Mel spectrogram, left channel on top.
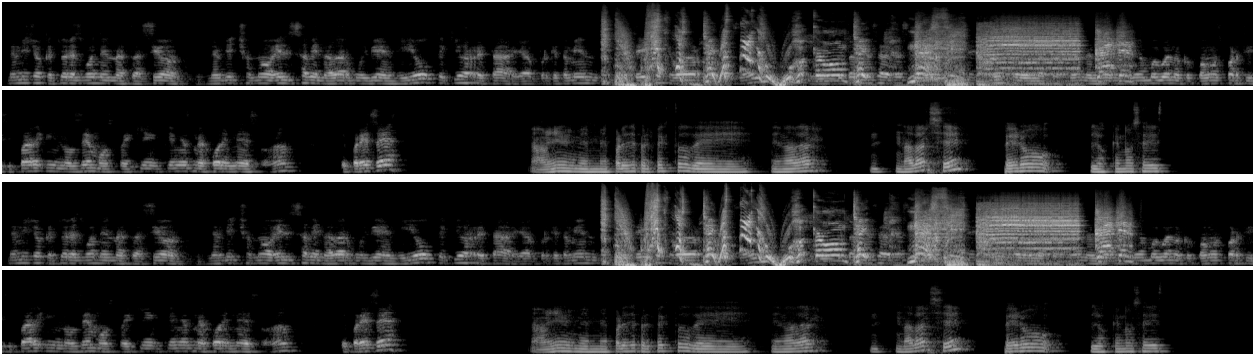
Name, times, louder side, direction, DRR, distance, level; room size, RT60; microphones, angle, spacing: voice 1, 0.1-1.8 2.0-7.6 8.1-15.4 15.9-16.5, left 2 dB, 65° left, 1.3 m, -32 dB
Singing / Scratching (performance technique), 6.0-11.3, right 3 dB, 25° right, 0.5 m, -20 dB
voice 2, 17.8-20.8 21.2-22.2 22.5-23.1 23.4-24.1, left 3 dB, 30° left, 0.4 m, -31 dB
2.7 x 2.3 x 3.9 m
head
